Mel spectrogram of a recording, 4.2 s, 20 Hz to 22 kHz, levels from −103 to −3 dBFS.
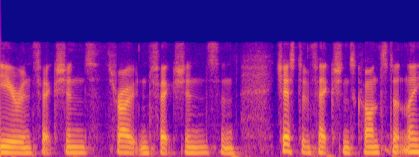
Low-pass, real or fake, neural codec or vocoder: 7.2 kHz; real; none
